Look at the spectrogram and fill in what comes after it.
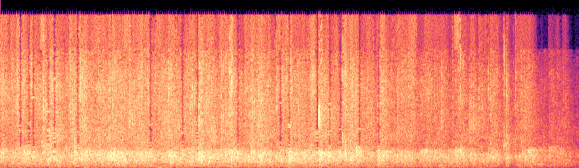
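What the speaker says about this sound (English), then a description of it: "So let's give a round of applause for Catherine Bolafont." Audience at a University of Richmond athletics hall of fame ceremony applauds Catherine Bolafont, a sustained round of clapping from a crowd that holds steady and then begins to taper at the end.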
